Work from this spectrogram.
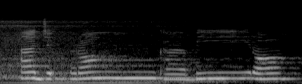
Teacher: Ikhfa artinya samar, maka cara membacanya itu seperti bunyi huruf eng.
